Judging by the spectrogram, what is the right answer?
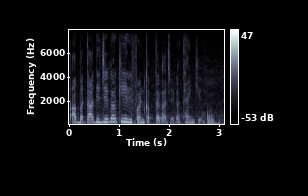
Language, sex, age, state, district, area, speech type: Urdu, female, 18-30, Delhi, East Delhi, urban, spontaneous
